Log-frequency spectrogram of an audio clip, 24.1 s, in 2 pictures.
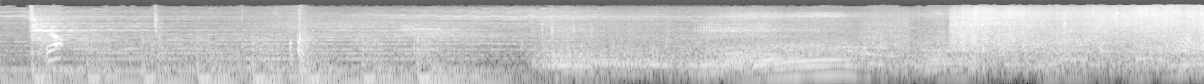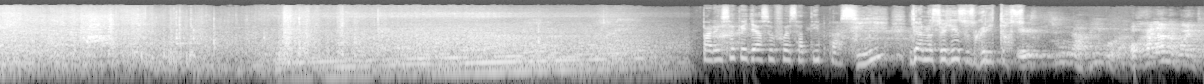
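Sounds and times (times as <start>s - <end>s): car engine revving: 4.4s - 19.0s
car crashing into cardboard boxes: 9.4s - 15.9s.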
